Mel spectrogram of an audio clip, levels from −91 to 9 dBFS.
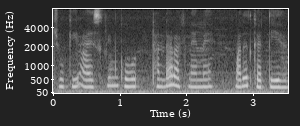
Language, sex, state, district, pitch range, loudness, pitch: Hindi, female, Jharkhand, Ranchi, 245-275 Hz, -16 LUFS, 260 Hz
